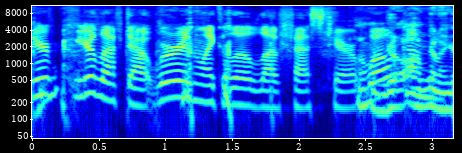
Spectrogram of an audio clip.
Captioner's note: laughing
